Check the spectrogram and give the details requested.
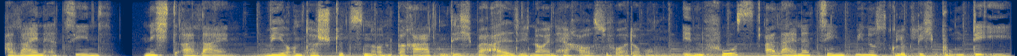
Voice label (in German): Funkspot; Alleinerziehend und Gluecklich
